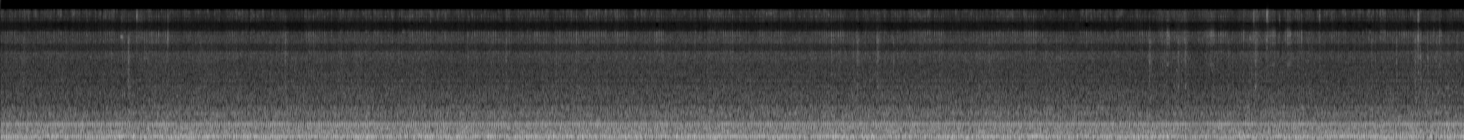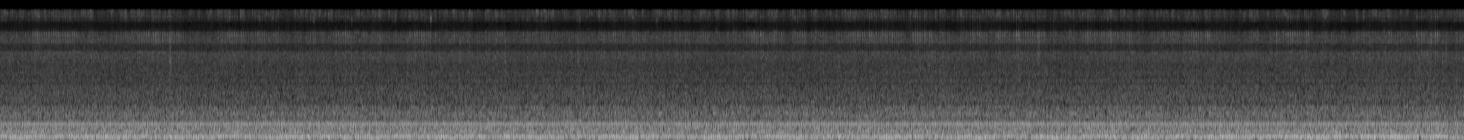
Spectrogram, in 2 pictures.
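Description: Car driving at a steady cruising speed: an even low rumble of engine and tyres on the road, with a constant hum.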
